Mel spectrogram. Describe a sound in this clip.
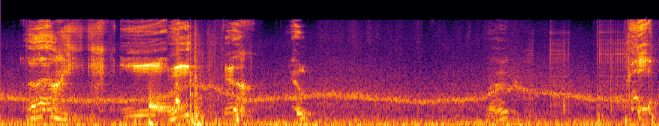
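A small creature babbles excitedly in a squeaky voice.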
